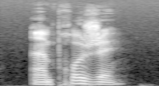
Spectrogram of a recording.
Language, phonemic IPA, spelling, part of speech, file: French, /pʁɔ.ʒɛ/, projet, noun, Fr-projet.ogg
- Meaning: 1. project 2. plan 3. draft constitution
